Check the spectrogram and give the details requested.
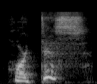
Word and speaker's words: hortis: In hortis Italiae, in the gardens of Italy. So singular is an O and plural is an IS. Horto ablativus singularis est. Hortis, hortis, I gotta make that a long I.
